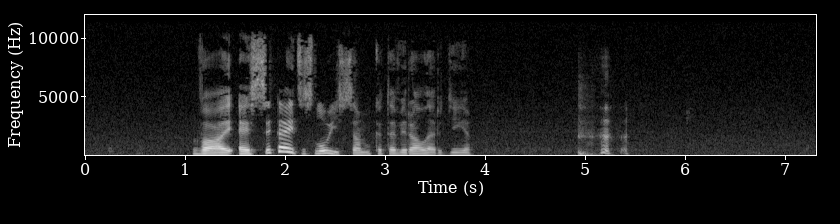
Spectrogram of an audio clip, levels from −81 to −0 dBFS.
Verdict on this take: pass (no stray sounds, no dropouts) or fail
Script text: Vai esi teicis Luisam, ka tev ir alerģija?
fail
